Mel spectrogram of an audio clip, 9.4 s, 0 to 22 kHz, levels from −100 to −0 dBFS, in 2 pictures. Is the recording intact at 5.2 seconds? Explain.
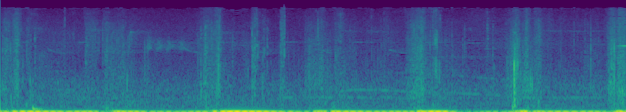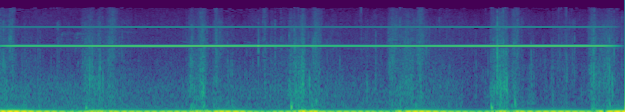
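No, at 5.2 seconds you're in the middle of a feedback whistle that starts at 4.6 s and keeps going right to the end of the clip. It's a thin, steady tone around 4.1 kHz sitting roughly 10 dB under the main sound, swelling and fading slowly in level. The likely cause is a loudspeaker-to-microphone loop hovering just at the edge of feedback, so that one frequency keeps ringing without ever building into a full howl.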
